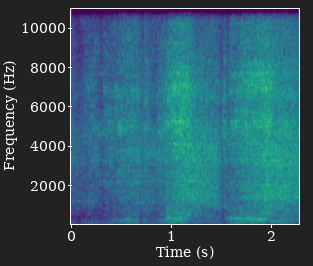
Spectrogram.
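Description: The fully rebuilt engine of a 1986 slalom race car revs hard twice in quick succession, the pitch climbing and falling with each loud burst of throttle, with no voices.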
